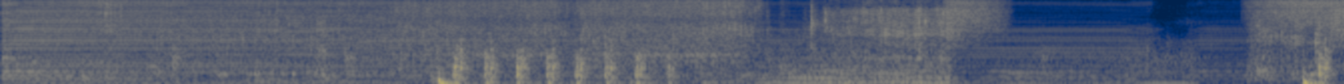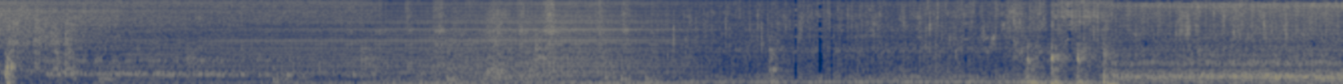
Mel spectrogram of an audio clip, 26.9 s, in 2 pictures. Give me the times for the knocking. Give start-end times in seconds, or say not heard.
4.3-6.8, 13.0-13.6, 23.6-24.7.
